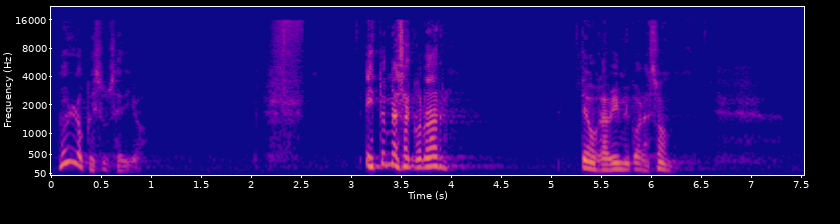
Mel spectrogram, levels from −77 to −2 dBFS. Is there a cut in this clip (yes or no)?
no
